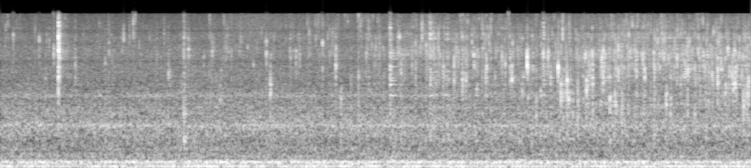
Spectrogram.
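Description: Beef burger patties frying in hot oil in a pot, sizzling steadily with frequent small crackles and pops. A steady low hum runs underneath.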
